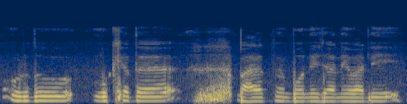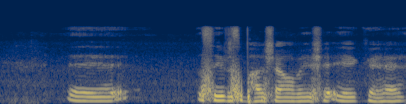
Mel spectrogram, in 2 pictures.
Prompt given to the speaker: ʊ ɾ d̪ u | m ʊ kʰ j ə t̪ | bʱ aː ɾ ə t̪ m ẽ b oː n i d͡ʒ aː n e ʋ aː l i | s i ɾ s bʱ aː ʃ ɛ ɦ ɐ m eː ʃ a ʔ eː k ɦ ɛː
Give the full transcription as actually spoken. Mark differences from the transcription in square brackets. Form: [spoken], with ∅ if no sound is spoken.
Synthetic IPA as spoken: ʊ ɾ d̪ u | m ʊ kʰ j ə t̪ | bʱ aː ɾ ə t̪ m ẽ b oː n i d͡ʒ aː n e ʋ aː l i | s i ɾ s bʱ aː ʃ [a] ɦ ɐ m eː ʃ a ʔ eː k ɦ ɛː

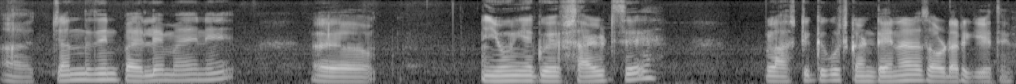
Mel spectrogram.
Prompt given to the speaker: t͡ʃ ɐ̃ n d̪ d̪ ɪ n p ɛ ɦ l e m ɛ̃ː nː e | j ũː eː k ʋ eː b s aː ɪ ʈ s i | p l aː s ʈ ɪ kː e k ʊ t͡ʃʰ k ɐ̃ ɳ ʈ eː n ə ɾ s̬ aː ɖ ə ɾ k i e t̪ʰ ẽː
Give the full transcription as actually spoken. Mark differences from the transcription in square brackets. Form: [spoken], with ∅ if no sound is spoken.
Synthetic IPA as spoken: t͡ʃ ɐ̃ n d̪ d̪ ɪ n p ɛ ɦ l e m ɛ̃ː [n] e | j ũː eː k ʋ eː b s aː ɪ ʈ s [e] | p l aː s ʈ ɪ kː e k ʊ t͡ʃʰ k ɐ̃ ɳ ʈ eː n ə ɾ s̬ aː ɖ ə ɾ k i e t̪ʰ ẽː

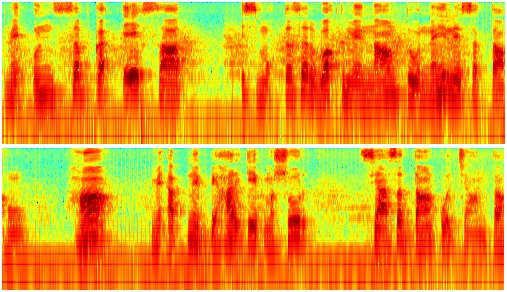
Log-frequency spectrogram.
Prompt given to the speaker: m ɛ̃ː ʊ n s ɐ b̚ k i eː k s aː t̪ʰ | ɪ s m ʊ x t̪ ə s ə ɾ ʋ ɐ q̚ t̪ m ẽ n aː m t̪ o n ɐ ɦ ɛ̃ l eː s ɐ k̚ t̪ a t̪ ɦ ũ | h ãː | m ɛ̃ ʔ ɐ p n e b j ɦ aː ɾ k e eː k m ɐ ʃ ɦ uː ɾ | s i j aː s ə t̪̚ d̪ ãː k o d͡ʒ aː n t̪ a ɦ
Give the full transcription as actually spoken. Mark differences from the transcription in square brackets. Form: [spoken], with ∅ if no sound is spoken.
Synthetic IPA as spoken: m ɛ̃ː ʊ n s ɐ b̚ k [a] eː k s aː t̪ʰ | ɪ s m ʊ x t̪ ə s ə ɾ ʋ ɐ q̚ t̪ m ẽ n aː m t̪ o n ɐ ɦ [ĩ] l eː s ɐ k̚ t̪ a [∅] ɦ ũ | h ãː | m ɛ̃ ʔ ɐ p n e b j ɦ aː ɾ k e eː k m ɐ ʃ ɦ uː ɾ | s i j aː s ə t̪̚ d̪ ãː k o d͡ʒ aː n t̪ a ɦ

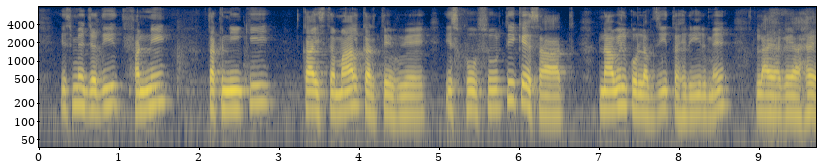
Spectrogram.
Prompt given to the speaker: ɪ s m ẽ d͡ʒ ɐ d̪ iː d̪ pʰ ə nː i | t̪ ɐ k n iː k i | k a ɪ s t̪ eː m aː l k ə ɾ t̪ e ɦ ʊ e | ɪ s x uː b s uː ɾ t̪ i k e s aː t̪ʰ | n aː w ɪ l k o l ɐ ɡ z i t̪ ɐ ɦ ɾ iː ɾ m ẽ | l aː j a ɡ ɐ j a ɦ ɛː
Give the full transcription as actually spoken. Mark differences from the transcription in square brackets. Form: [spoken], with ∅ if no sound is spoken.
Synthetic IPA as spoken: ɪ s m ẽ d͡ʒ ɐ d̪ iː d̪ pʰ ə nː i | t̪ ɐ k n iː k i | k a ɪ s t̪ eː m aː l k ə ɾ t̪ e ɦ ʊ e | ɪ s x uː b s uː ɾ t̪ i k e s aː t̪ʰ | n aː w ɪ l k o l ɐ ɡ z i t̪ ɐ ɦ ɾ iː ɾ m ẽ | l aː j a ɡ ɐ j a ɦ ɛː

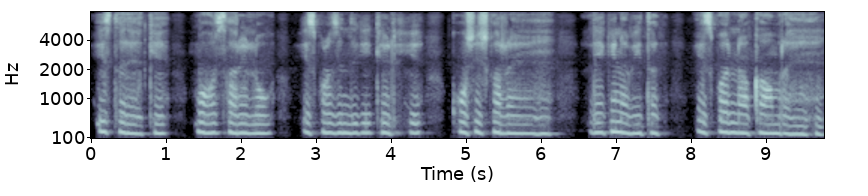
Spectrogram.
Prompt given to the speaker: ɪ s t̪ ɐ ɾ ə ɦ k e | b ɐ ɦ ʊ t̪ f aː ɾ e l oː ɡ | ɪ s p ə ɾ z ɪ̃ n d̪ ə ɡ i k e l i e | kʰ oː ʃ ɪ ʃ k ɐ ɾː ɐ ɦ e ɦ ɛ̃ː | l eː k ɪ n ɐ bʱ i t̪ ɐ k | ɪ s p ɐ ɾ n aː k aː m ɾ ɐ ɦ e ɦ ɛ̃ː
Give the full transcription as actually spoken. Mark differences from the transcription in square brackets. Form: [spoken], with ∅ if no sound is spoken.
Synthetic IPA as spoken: ɪ s t̪ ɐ ɾ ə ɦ k e | b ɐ ɦ ʊ t̪ [s] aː ɾ e l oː ɡ | ɪ s p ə ɾ z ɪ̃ n d̪ ə ɡ i k e l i e | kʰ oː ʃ ɪ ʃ k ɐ ɾː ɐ ɦ e ɦ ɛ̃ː | l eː k ɪ n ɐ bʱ i t̪ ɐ k | ɪ s p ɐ ɾ n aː k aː m ɾ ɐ ɦ e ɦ ɛ̃ː

